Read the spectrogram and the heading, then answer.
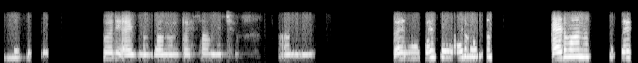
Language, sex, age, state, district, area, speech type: Kashmiri, female, 30-45, Jammu and Kashmir, Bandipora, rural, conversation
